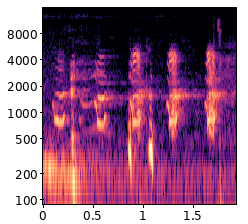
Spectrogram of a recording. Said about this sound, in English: These damn turkeys ain't gonna make it.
